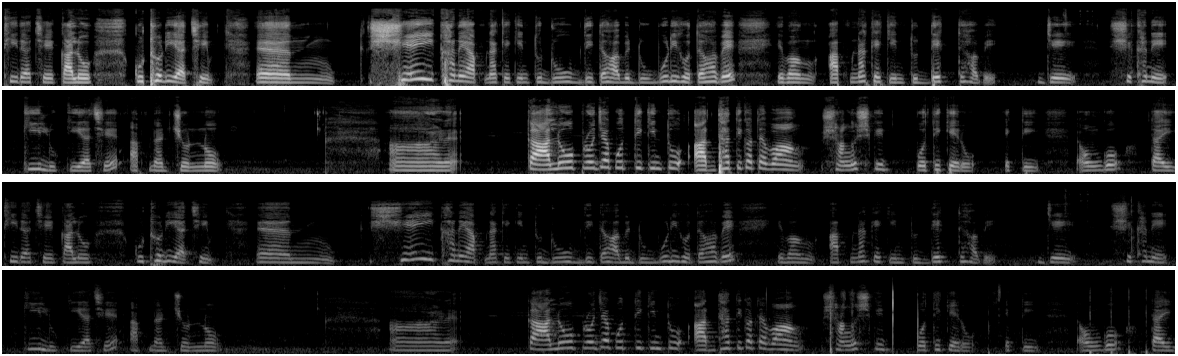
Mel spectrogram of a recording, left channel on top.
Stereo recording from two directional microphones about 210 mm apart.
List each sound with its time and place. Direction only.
0.0 s a woman's voice: 55° left (ahead or behind)
14.8 s a sound: 55° left (ahead or behind)
17.0 s a woman's voice: 55° left (ahead or behind); by 23.5 s 35° left (ahead or behind)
